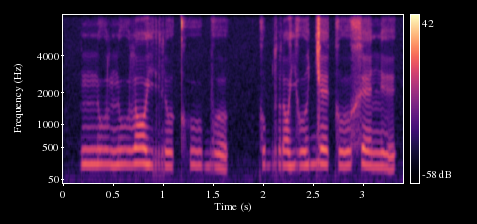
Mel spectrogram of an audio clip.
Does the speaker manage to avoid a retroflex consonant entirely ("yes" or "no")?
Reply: yes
